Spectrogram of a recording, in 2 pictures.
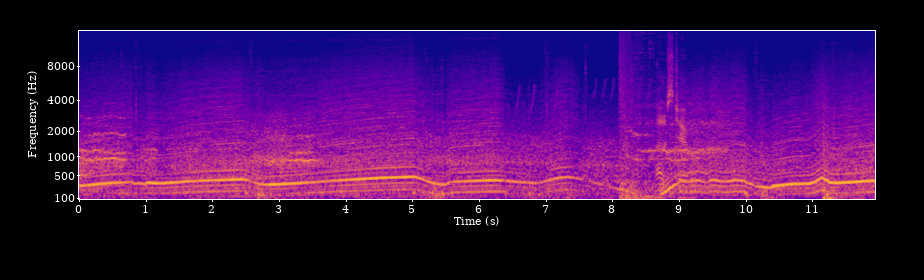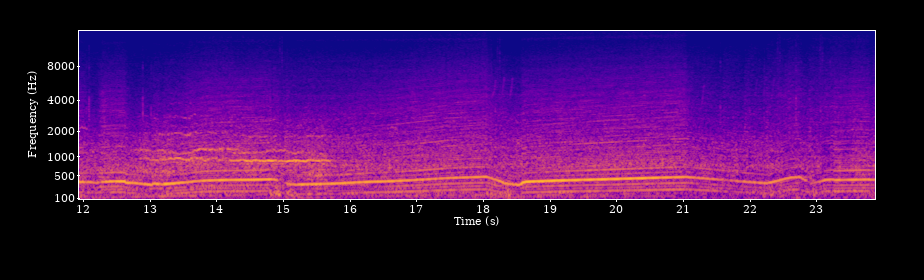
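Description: A sports car engine roars at high revs, rising and dropping as the gears shift.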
